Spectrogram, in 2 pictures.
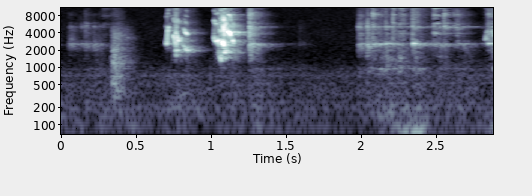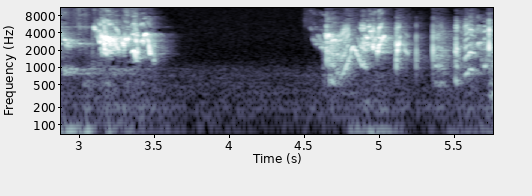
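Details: Pet budgerigars give short, separated bursts of bright chirps and scratchy squawks with quiet gaps between them, plus faint soft knocking sounds.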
